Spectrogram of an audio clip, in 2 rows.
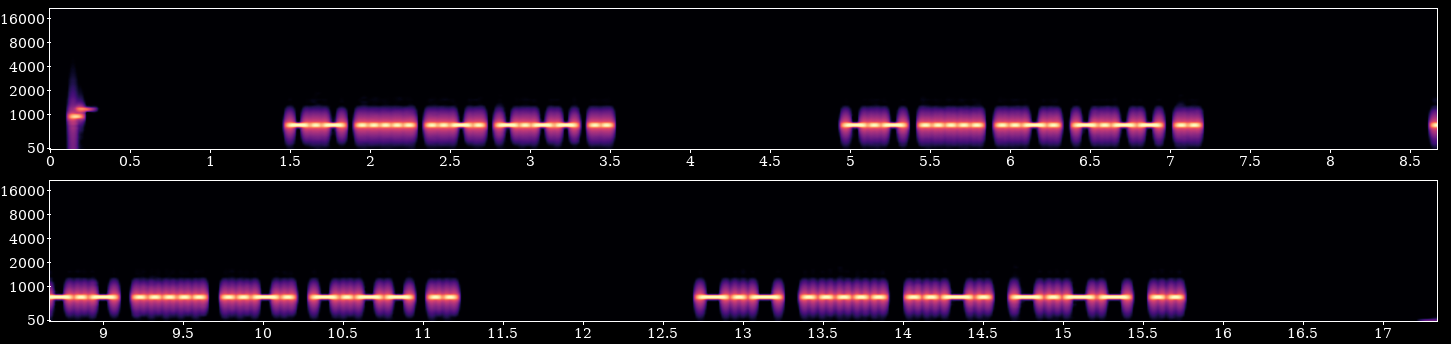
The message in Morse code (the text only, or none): K5FYI K5FYI K5FYI K5FYI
